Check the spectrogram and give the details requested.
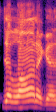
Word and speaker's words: Dahlonega: I've heard some people pronounce it Dahlonega, but I think it's pronounced Dahlonega. It's Dahlonega, that is correct.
